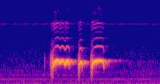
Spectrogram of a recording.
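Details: Zebra dove giving full nggayer-style cooing meant to make rival birds call back: a single quick phrase of three stuttered, mellow coo notes, the last drawn out, over a low steady hum.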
